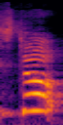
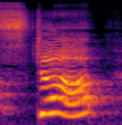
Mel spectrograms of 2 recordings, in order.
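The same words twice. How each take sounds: First: It is said playfully, like a laughing child. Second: It is said seriously, like a real demand. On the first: The child is enjoying it and does not mean it. "In the way all children do when you tickle them and they're laughing" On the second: The child really wants it to end. "Not stop"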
